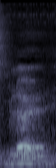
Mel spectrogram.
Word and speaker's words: Bleu: I think Yeah, it's pronounced in French. Yeah, that translates to Blur. Where? Blur. Yeah. Oh, okay. I Yeah. didn't know I had to read it in French. Okay, it's Blur. Yeah.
